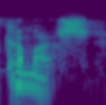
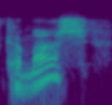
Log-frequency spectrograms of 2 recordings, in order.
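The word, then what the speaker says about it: קמש: And with kilometer comes kamash. This one we do pronounce, kamash.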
